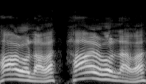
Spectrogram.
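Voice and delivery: put-on slight Cockney voice. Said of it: "he had".

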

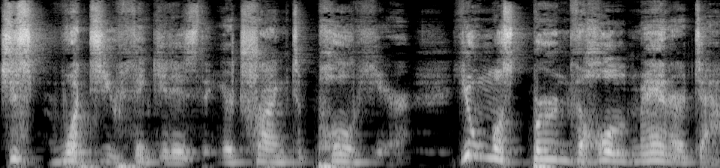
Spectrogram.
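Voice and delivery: furious, angry whispering. Narrating a character who pulls the listener into a hallway to scold them, angry whisper. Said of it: "leans forward angrily, whispering".

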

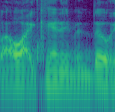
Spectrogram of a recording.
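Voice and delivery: ordinary delivery

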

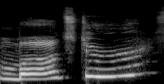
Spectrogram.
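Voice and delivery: put-on very high, loud, terrified little kid's shriek. Describing a zombie movie scene with a little kid, imitating a scared kid. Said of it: "how scared is this goddamn kid?".

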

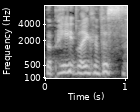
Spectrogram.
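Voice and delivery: loud scolding yell. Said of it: "yell at him".

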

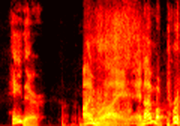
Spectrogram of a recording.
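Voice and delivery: derisive, scornful professional voice-over style. Mocking the old co-host's video intro: imitating Ryan. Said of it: "He's like".

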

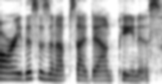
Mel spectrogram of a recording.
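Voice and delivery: dry, matter-of-fact deadpan delivery, no laughter. Answering in character about a drawn spell symbol: deadpan, straight face. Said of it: "I said that with a straight face".

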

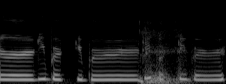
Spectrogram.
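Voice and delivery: high-pitched babbling gibberish. Explaining what a subtitled man was saying, doing a Swedish Chef gibberish impression. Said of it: "trying to imitate the Swedish chef".

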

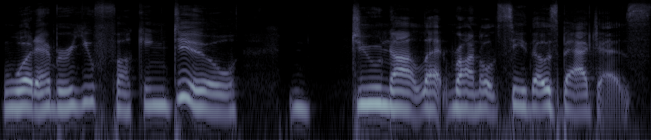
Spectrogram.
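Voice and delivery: whispered voice. Retelling a warning from a story: imitating a whisper. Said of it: "she whispers to Harry".

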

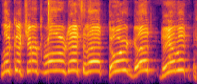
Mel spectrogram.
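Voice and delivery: very high-pitched grandpa voice. As the others name the voice, the speaker performs it: Sawyer voice, grunkle dad. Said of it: "grunkle dad".

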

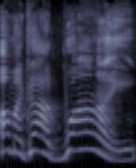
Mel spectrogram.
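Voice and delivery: stupidly excited, high, loud, pumped-up squeal.

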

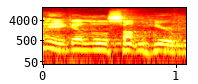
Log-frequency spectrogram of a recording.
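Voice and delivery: mock-deadpan delivery. Retelling a joke he still remembers: retelling a deadpan line. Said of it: "This deadpan brother walking up".

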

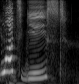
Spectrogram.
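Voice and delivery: high-pitched, loud, put-on little child voice. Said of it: "sounding like a child".

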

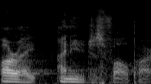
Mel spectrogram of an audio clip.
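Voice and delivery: ordinary talk

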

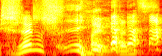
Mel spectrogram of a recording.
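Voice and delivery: put-on sloppy, slow, very high drunken slurring. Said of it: "even my internal monologue was slurred".

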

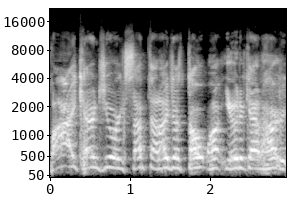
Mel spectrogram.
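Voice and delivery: acted, high-pitched, furious, heated outburst. Retelling a movie character's reaction on learning she's coming along, retelling a super-mad outburst. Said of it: "he gets super mad at her and he's like".

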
